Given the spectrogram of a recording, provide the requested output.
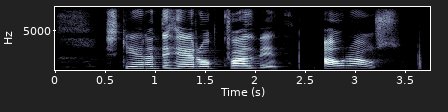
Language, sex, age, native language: Icelandic, female, 40-49, Icelandic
